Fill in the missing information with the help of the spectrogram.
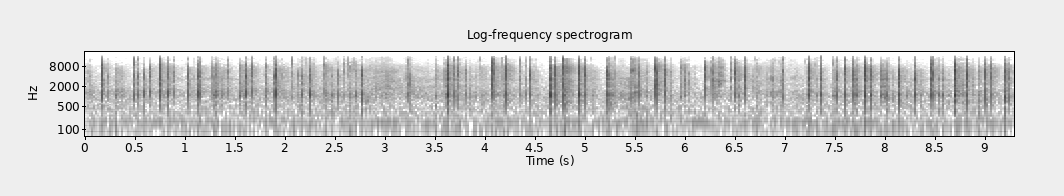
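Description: Fingernails and fingertips tap and scratch colorful plastic DVD discs through clear plastic sleeves on a binder page. The result is a dense run of rapid, sharp clicks and crinkly scratches that are bright and thin, with almost no low end and a faint tone near 1 kHz. Each click dies away instantly.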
